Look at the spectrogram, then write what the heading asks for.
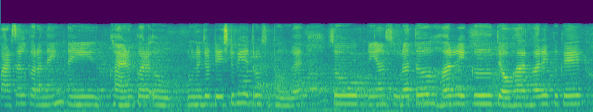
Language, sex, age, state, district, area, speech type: Sindhi, female, 30-45, Gujarat, Surat, urban, spontaneous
